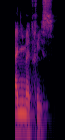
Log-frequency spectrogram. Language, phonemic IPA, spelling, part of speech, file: French, /a.ni.ma.tʁis/, animatrice, noun, LL-Q150 (fra)-animatrice.wav
- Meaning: female equivalent of animateur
